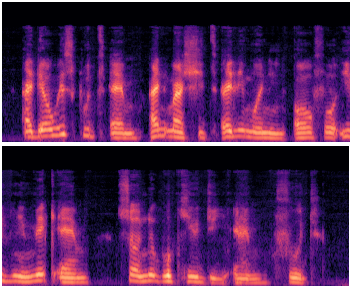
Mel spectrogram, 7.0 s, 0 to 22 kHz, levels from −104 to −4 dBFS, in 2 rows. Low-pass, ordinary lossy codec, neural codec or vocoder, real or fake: 10.8 kHz; none; codec, 24 kHz, 3 kbps, HILCodec; fake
